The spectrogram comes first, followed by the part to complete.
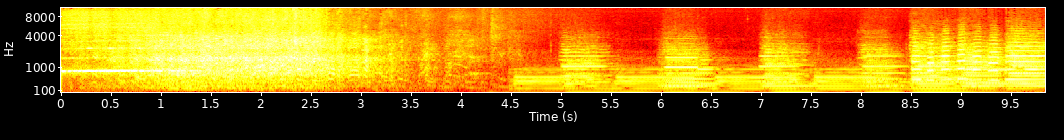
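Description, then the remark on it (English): A loud burst of hissing steam fills the first few seconds, then a steam train whistle sounds in several strong, harmonic blasts, the last one longer and brighter. No one speaks. “Mind if I put a bit of water on the coals? Best not. Train might stop.”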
